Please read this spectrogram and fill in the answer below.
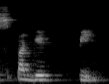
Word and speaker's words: spaghetti: So you really have to make it sound like there is a double T. So it's spaghetti.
